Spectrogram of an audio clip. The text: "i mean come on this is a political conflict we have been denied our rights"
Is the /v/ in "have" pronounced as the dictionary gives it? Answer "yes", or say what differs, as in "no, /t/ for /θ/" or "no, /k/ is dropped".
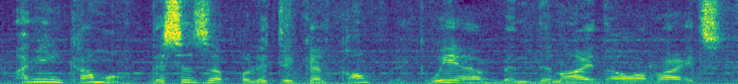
yes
